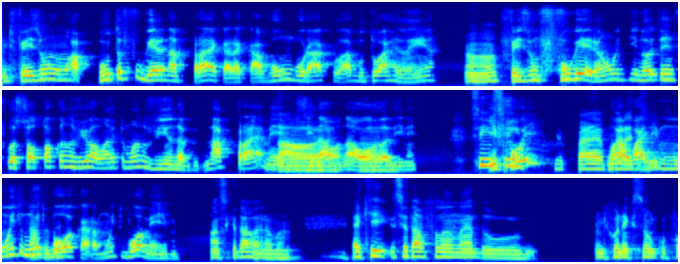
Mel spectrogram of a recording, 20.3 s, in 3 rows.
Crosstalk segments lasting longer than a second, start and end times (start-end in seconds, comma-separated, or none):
9.4-10.7, 12.8-14.2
